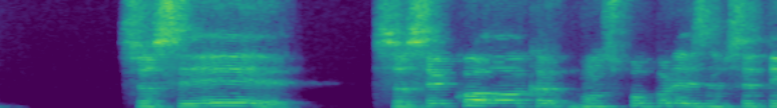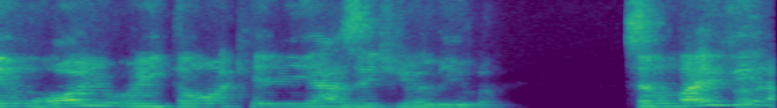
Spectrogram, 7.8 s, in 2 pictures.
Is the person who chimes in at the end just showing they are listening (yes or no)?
yes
